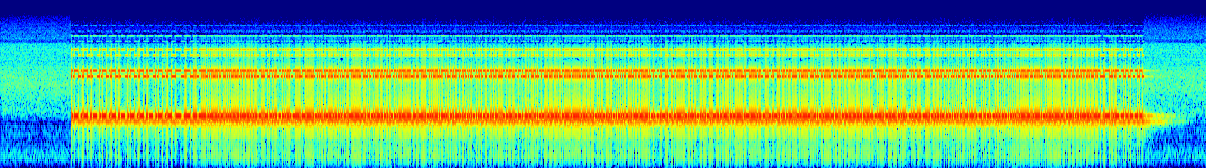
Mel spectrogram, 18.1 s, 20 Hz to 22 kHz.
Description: NAVTEX (SITOR-B), 100 baud, 170 Hz shift, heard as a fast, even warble, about 1220 Hz centre. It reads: 41650 99404 53941 65405 80577 75721 30300 27896 51357 66656 53732 42164 96439 57999 37843 31150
